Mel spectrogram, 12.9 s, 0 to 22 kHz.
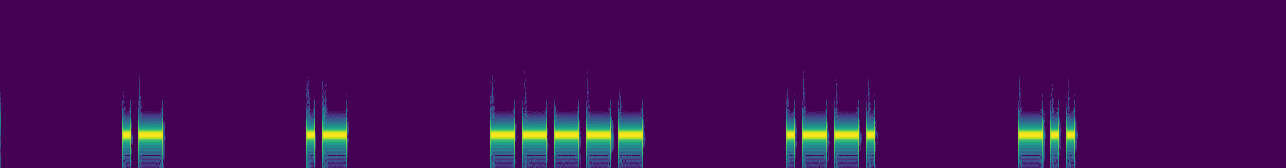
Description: Morse code, heard as a keyed tone, about 15 wpm, spaced as for 5 wpm, 700 Hz. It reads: AA0PD
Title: USA Call Signs - 6x Character Spacing - 15wpm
